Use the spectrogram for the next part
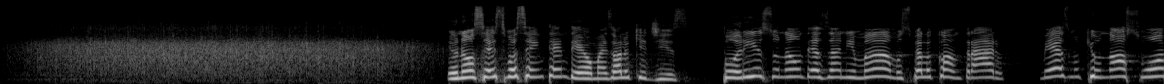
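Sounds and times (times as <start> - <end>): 
large crowd applauding: 0.0 - 4.5
speech: 4.5 - 11.6.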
